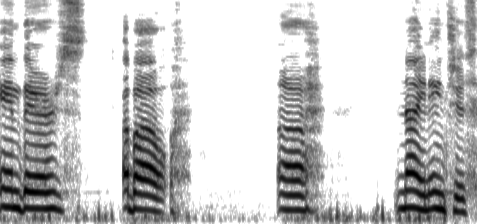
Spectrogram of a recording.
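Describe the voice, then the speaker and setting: A high-voiced woman speaking very slowly, with fairly even intonation. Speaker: DIY roofing vlogger. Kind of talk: tutorial. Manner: halting, many fillers.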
